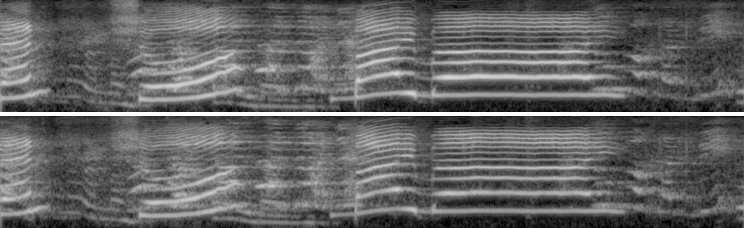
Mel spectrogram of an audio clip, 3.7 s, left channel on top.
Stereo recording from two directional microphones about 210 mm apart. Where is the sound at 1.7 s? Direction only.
35° left (ahead or behind).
